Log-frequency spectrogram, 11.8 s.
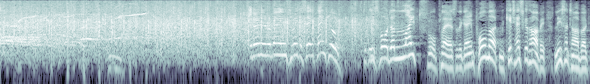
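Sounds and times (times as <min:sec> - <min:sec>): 
audience applause for the winner: 0:00.0 - 0:08.1
speech: 0:05.4 - 0:11.7.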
